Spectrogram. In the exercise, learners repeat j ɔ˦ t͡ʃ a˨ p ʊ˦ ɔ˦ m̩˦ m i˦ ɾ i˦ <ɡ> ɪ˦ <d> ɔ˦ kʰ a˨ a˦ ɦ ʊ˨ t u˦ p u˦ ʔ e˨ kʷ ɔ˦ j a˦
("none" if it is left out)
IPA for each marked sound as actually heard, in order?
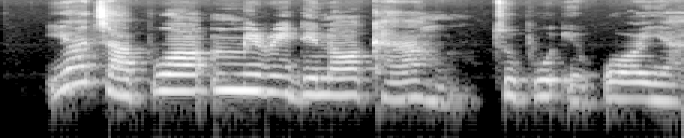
d, n

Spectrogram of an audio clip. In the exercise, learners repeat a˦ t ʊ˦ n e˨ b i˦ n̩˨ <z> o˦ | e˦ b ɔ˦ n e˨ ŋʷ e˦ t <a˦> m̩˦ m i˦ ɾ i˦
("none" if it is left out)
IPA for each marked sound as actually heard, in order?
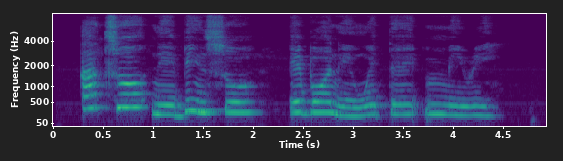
s, e˦

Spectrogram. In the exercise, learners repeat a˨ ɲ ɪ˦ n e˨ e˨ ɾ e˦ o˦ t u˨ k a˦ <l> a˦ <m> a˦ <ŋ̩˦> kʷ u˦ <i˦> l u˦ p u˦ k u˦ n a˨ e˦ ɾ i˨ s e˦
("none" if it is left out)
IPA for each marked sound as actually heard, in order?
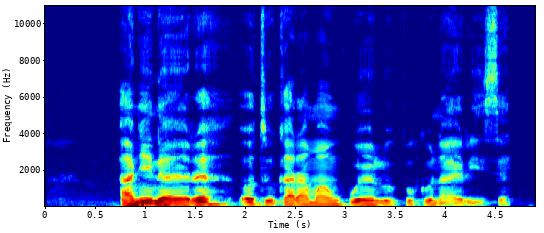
ɾ, m, ŋ̩˦, e˦

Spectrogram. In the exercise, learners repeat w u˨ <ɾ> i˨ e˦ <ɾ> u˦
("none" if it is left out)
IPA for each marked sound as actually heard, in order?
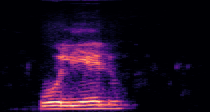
l, l

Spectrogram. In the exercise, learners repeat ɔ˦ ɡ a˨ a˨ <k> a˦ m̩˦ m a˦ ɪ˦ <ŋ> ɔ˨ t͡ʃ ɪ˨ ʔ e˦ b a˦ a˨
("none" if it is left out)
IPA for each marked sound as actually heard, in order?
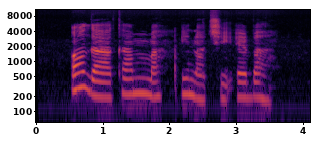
k, n

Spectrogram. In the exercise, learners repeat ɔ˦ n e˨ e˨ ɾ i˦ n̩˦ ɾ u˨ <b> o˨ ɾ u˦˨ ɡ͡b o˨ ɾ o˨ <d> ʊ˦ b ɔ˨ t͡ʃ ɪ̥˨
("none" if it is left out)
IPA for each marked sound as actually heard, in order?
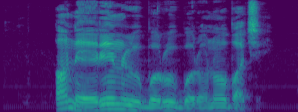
ɡ͡b, n

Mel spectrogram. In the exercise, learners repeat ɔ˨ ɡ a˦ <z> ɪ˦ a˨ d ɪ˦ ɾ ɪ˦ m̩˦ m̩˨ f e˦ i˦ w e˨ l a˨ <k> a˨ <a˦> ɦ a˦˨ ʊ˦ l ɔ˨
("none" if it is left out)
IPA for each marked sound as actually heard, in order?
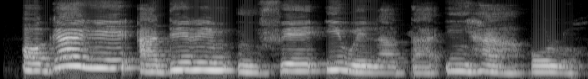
ɣ, t, i˦

